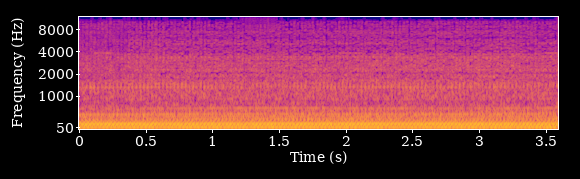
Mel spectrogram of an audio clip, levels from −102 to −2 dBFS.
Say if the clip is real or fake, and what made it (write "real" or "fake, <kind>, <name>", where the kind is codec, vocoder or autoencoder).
real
